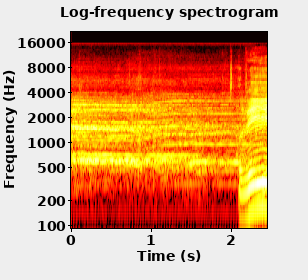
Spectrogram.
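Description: A man's long held chanted note through a public-address loudspeaker system, steady in pitch and slowly fading away.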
